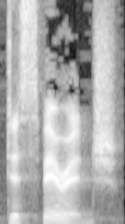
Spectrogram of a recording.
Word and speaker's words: disparage: quý vị khán giả lưu ý đọc âm GE ở cuối từ. Kính mời quý vị nghe và lặp lại. Disparage. Disparage. Kính mời quý vị khán giả tập đọc theo trọng âm của từ disparage. Từ disparage có 3 âm tiết. Trọng âm của từ disparage ở âm tiết thứ nhất.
